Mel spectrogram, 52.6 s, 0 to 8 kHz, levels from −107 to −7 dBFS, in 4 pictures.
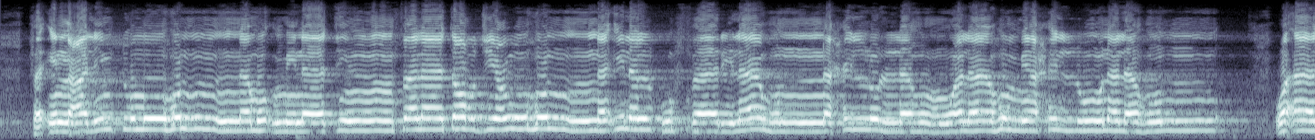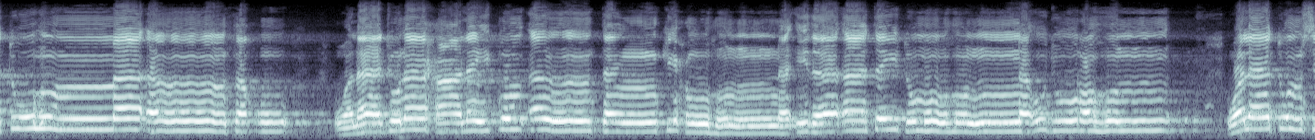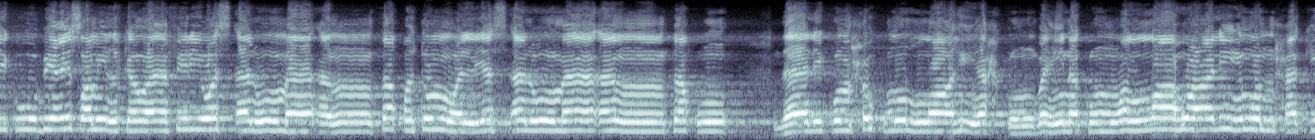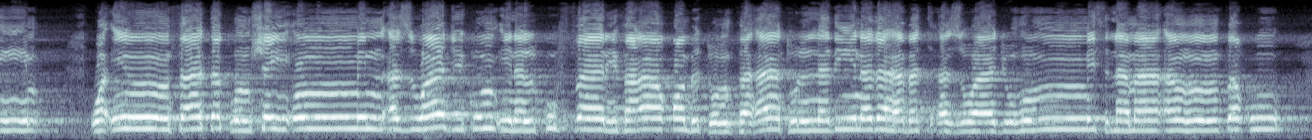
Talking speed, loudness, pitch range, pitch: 65 wpm, -15 LUFS, 195-235 Hz, 210 Hz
